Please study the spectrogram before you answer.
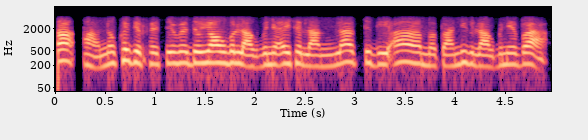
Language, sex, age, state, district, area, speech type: Manipuri, female, 60+, Manipur, Churachandpur, rural, conversation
